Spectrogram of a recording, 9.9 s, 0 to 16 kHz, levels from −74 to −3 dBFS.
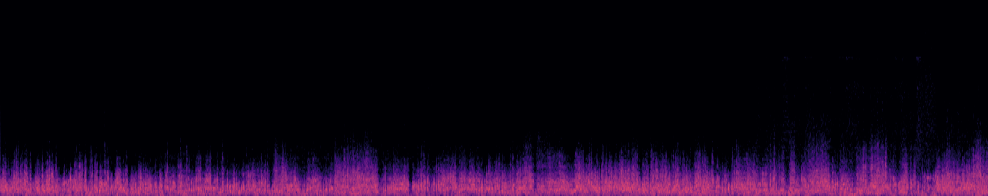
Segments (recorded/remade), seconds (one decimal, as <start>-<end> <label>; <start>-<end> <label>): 0.0-1.5 recorded; 1.5-5.8 remade; 5.8-7.1 recorded; 7.1-9.2 remade; 9.2-9.9 recorded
